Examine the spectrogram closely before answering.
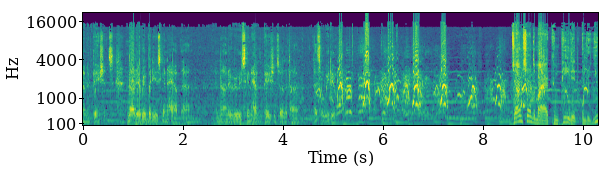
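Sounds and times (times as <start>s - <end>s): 
speech: 0.1s - 6.2s, 8.6s - 10.2s
rehabilitated sled dogs barking and yipping: 4.6s - 10.2s.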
